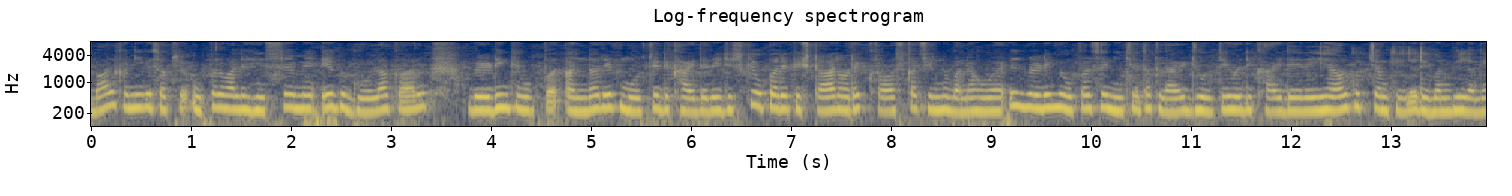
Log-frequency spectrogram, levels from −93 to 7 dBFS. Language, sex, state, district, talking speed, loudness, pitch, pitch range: Hindi, female, Uttar Pradesh, Ghazipur, 225 wpm, -13 LUFS, 240 Hz, 225-260 Hz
